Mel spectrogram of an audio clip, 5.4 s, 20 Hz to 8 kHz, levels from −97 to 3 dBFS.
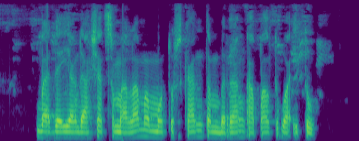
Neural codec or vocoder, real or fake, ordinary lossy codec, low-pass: none; real; MP3, 64 kbps; 7.2 kHz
